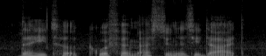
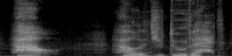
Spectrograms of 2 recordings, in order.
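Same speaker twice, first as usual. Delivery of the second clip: very loud, high shout; explosive roar of a beaten demon; demon bellow; 6 semitones higher, 13 dB louder than usual. Acted. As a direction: bellow in outraged disbelief. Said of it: "the demon bellows".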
